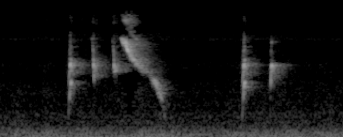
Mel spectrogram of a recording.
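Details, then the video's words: Pet Java sparrow song: a quick run of sharp clicking notes leading into a bright whistle that swoops down, followed by two more isolated chip notes after a pause, with no other sounds. "文鳥のさえずり Java sparrow"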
